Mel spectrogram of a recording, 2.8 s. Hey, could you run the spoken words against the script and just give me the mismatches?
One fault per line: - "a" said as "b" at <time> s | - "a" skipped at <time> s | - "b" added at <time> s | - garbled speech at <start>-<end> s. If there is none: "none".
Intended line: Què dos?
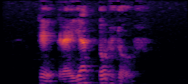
- "creien tots" added at 0.9 s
